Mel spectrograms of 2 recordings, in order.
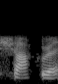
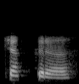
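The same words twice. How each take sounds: First: The word begins with a soft, non-hard sound. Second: The word begins with a hard ch sound. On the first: The speaker calls it wrong. "there's no such word as chakra" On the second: The speaker calls it right. "It's cha with an actual hard ch sound"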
